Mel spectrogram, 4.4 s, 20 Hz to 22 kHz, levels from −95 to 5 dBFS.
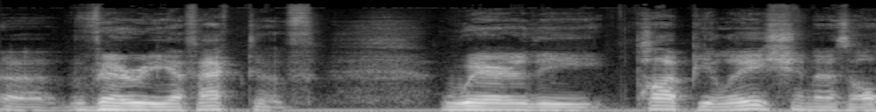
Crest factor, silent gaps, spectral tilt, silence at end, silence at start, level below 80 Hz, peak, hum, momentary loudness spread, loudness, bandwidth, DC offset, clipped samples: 16 dB; none; -7 dB/octave; 0 s; 0 s; -40 dBFS; -2 dBFS; none; 19 LU; -17 LUFS; 18.5 kHz; under 0.1%; under 0.1%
